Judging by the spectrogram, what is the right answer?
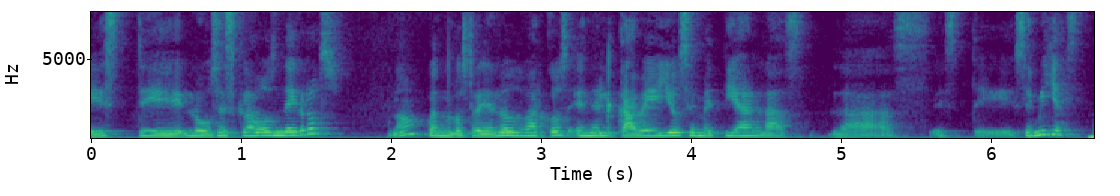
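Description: In an unremarkable speaking voice, a woman talks at a medium pitch and moderate pace with ordinary pitch variation. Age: 30s. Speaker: nun and cannabis legalization activist. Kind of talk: casual interview chat.

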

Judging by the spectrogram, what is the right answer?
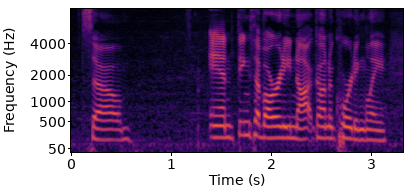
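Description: A woman with an American accent, medium pitch and fairly even intonation, over noticeable background noise. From Texas. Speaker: brewer. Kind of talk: live panel interview. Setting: stage with audience at festival.

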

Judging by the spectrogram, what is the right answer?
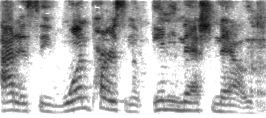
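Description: A woman with a Southern US accent. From US South, West Memphis, Arkansas. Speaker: singer-songwriter. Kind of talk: casual chat.

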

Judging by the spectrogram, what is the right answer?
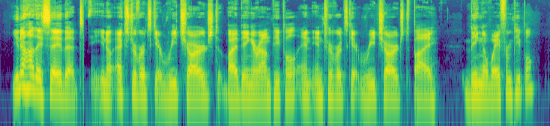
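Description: With an American accent and an ordinary speaking voice, a man talks at a fairly quick pace and fairly high pitch with ordinary pitch variation, recorded dry and close with no echo in a very clean setting with a silent background. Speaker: podcast co-host, software engineer. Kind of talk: casual chat.

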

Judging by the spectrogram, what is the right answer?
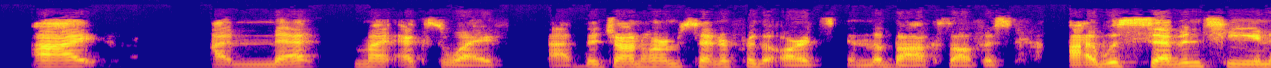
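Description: In an American accent, this is a plain, everyday voice with ordinary pitch variation. The sound is dry and close, with no echo. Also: man, fairly high pitch for a man, moderate pace. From New Jersey. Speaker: singer and actor. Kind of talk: interview.

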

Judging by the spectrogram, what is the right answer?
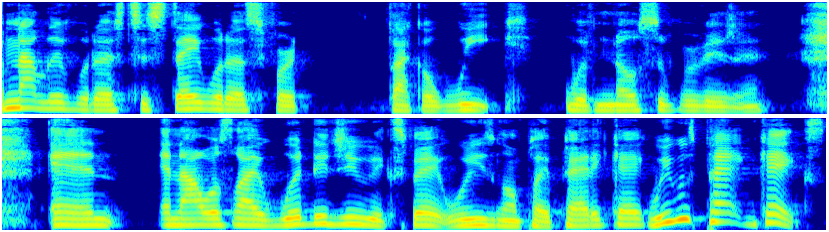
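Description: Fairly quick and lively in intonation, a woman with an American accent speaks at a very deep, low pitch, dry and close with no echo. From US South, Atlanta. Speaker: podcast crew member and mother. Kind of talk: personal testimony.

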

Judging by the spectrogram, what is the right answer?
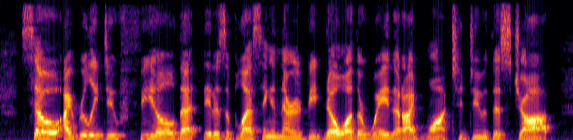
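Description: A woman's very deep, low voice with a bright, sharp tone, fairly even intonation, a fairly quick pace and hardly any pauses, in a very clean recording with a silent background. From North Dakota. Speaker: state education official. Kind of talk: interview conversation.

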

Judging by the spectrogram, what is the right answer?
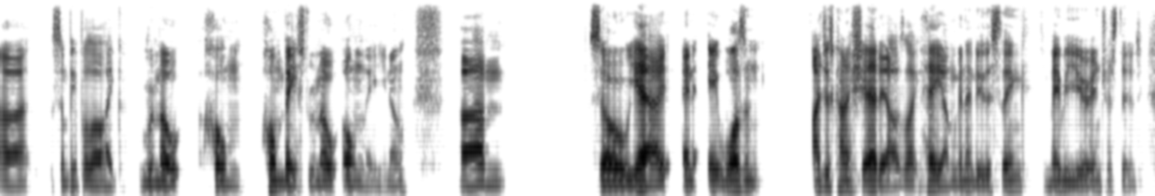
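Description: In an ordinary speaking voice, a man talks at a moderate pace and medium pitch, with fairly even intonation and big swings in loudness. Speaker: newsletter founder. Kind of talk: casual interview chat.

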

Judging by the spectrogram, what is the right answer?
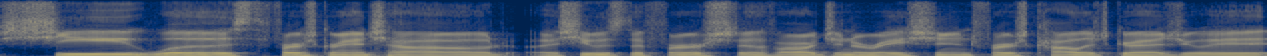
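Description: On a very clean recording with a silent background, a man with an American accent speaks at a very slow pace and fairly low pitch. His tone is bright and sharp, his loudness very even and his intonation monotone and flat. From San Francisco, US. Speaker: dentist. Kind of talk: interview. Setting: studio.

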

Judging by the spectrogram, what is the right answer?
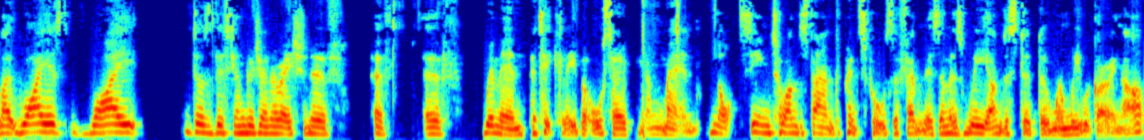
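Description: A woman with a British accent speaks at a fairly low pitch in a dark, mellow tone with vocal fry, very even loudness, and fairly even intonation. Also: moderate pace. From UK. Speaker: philosopher and writer. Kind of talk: conversational interview.

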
